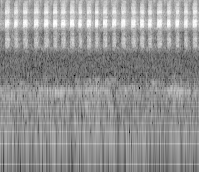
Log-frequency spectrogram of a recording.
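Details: Summer-morning cicada song, a shrill, high buzz broken into even pulses roughly three per second, repeated without pause over a quiet background.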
